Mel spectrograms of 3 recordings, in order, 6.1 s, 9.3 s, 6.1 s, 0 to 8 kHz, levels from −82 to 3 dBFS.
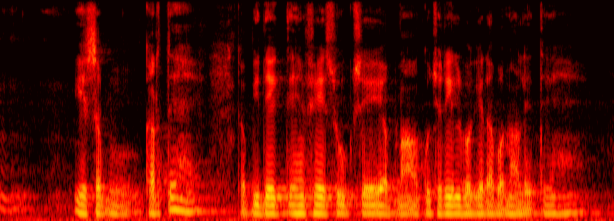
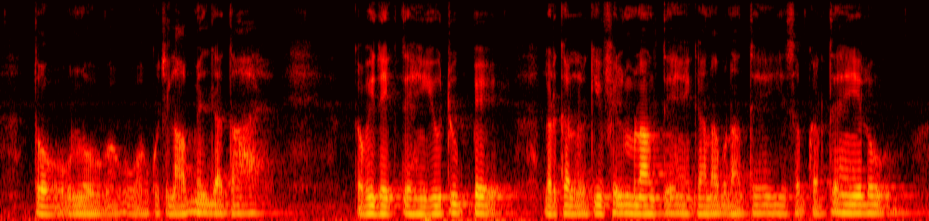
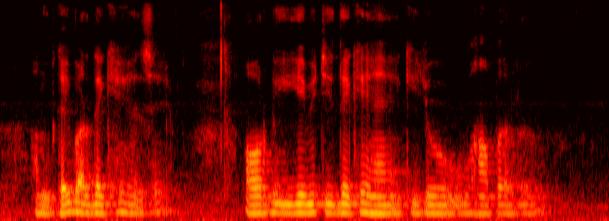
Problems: background sounds at intervals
